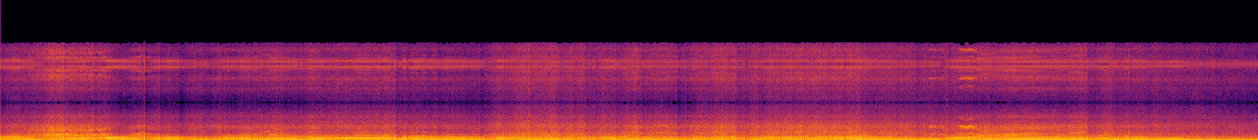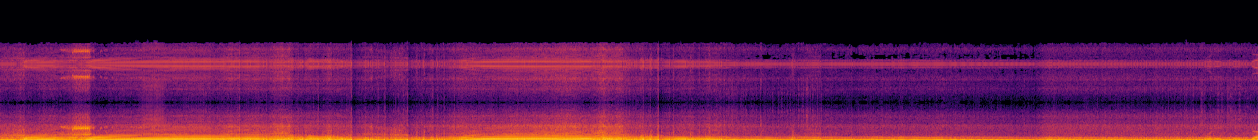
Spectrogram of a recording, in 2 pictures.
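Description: Lotus Elise SC's supercharged four-cylinder engine heard from the open cockpit, its revs swinging up and down over and over as the car slides around an autocross course, with brief tyre squeal. About four seconds before the end the revs fall away and the engine settles to a low, steady idle.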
